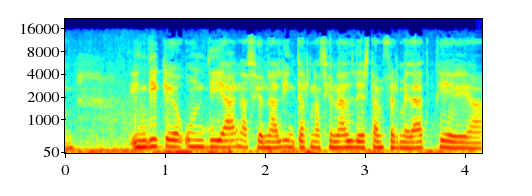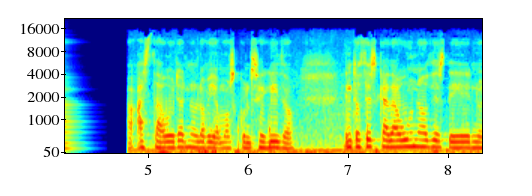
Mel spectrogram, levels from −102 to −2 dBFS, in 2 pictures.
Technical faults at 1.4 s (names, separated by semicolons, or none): none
